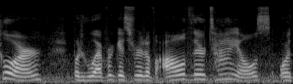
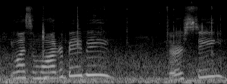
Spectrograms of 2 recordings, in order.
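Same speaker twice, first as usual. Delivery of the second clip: pet talk; 9 semitones higher than usual. Real, not acted. Owner asking her dog about water, high pet talk. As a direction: lilt it up sweetly to the pet.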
